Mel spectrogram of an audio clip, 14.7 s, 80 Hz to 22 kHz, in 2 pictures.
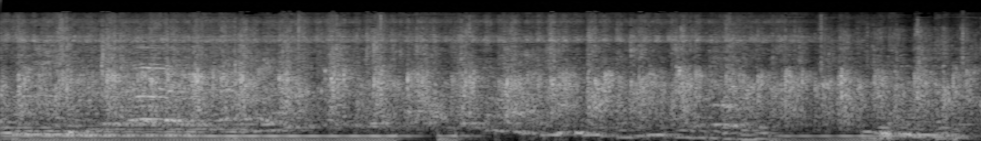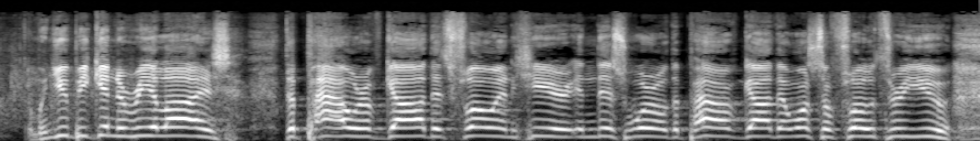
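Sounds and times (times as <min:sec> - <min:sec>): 
low held organ-like tones: 0:00.0 - 0:08.0
audience clapping to magnify the Lord at a preacher's call: 0:00.0 - 0:09.3
speech: 0:07.6 - 0:14.7.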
